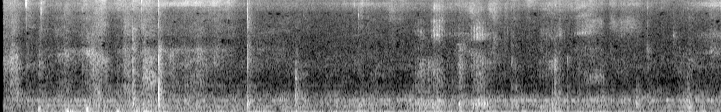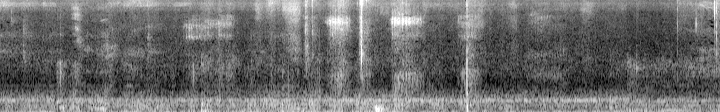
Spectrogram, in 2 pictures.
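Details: Domestic cat purring indoors, a steady low rumble that runs unbroken through the whole stretch, with a few faint clicks and rustles on top.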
